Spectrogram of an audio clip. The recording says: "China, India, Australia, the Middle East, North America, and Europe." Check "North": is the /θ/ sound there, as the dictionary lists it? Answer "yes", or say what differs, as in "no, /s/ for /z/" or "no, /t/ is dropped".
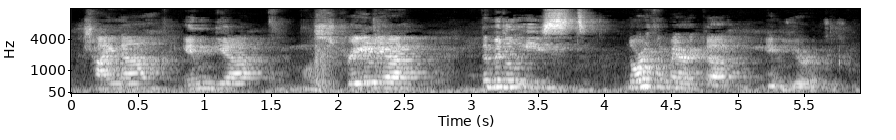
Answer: yes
